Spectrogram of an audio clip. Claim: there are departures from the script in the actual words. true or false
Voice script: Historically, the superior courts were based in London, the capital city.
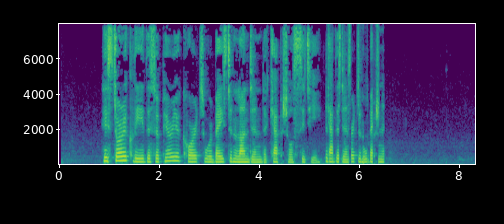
true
